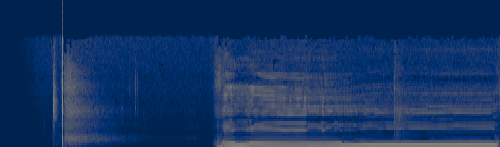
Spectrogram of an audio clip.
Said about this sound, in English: Did you see my clap? I threw the mic up and clapped and caught it.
